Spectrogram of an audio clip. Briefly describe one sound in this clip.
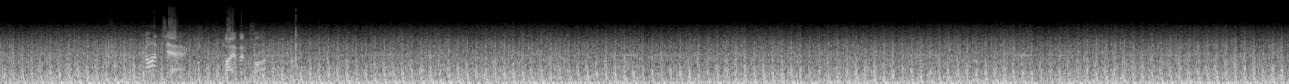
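A helicopter's rotor and engine roar steadily from inside the cockpit.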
